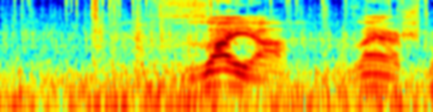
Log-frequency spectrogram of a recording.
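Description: Vehicle driving slowly on a dirt woodland track, a steady low engine and road rumble heard from inside the vehicle. A voice briefly vocalizes about a second in and again near the end.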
